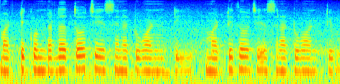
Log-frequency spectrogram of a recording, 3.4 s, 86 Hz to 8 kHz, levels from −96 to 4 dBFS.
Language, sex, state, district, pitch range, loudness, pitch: Telugu, female, Andhra Pradesh, Guntur, 175-185 Hz, -22 LUFS, 180 Hz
